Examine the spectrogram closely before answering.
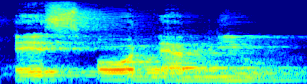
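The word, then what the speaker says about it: sew: This word is so in number 3, the word in brackets is S-O-W. I mean S-E-W, and that is so.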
